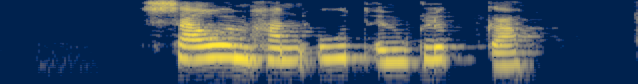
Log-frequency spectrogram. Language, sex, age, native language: Icelandic, female, 10, Icelandic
